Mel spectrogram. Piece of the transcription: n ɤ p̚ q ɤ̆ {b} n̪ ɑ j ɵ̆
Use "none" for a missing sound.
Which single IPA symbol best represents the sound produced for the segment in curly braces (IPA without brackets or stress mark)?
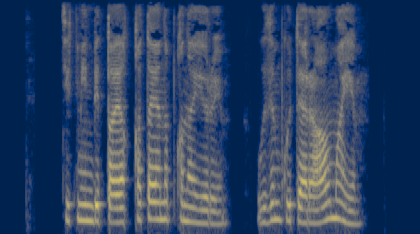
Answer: none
